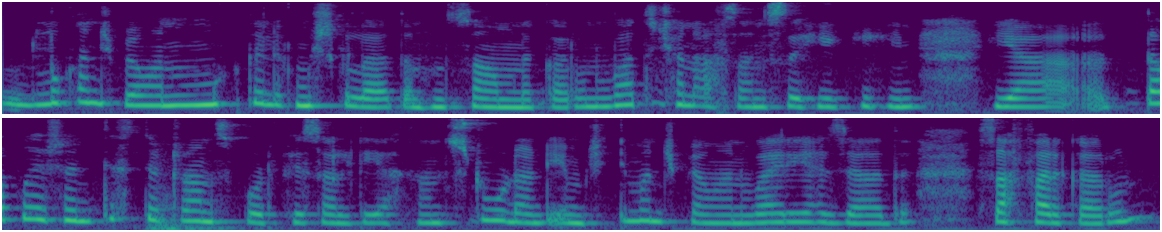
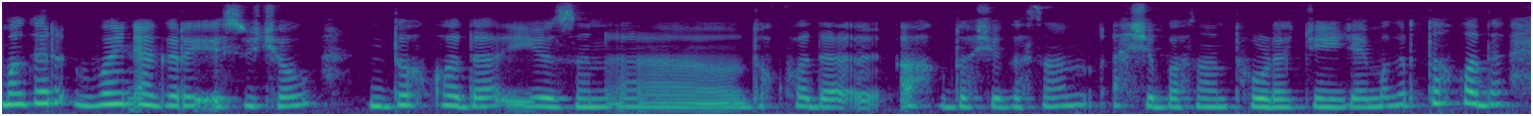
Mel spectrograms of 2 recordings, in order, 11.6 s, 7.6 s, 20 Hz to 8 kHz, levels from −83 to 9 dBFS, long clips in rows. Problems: none marked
